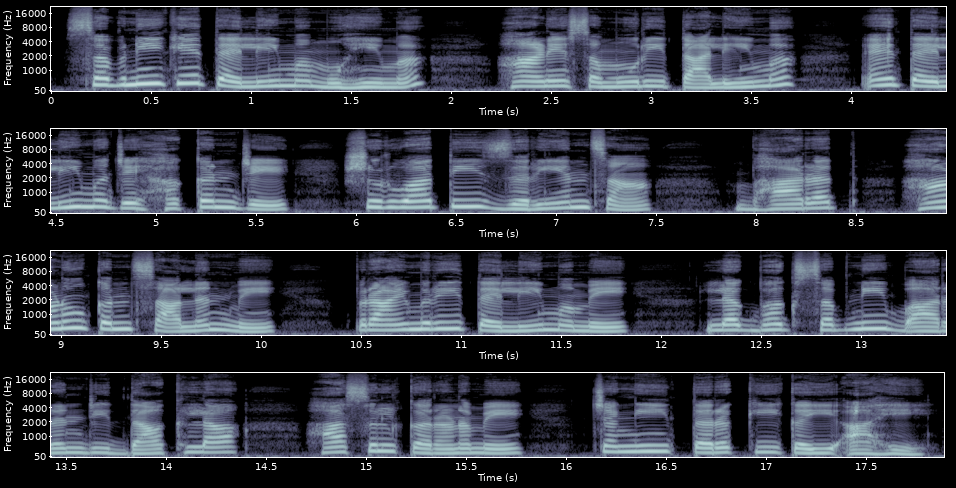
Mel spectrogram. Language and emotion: Sindhi, neutral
